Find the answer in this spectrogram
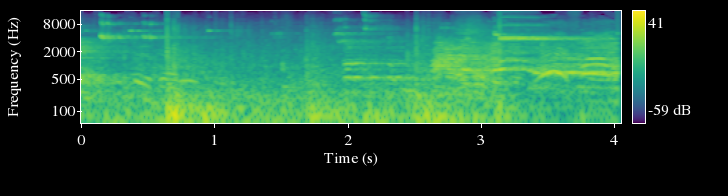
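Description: Indoor basketball game in a reverberant gym: players' and spectators' voices call out over dull thumps of the ball and high squeaks on the court. Near the end a steady high whistle blast sounds, the referee blowing for a call.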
